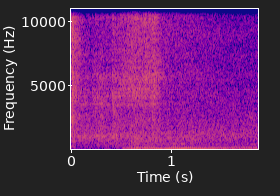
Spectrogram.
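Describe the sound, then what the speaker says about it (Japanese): A car engine turns over and catches after a short whir, settling into a low, quiet hum close by. "エンジン回してください"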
